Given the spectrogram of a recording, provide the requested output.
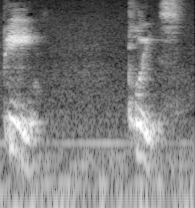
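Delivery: ordinary delivery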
